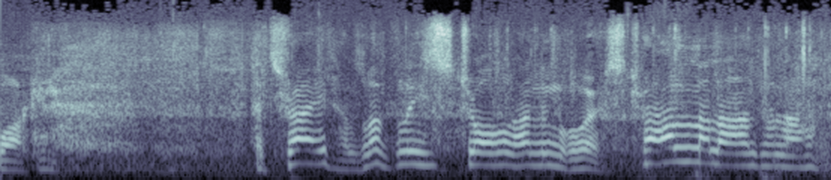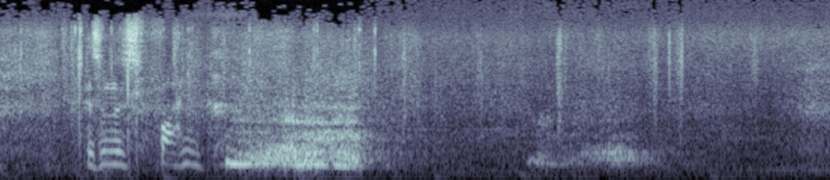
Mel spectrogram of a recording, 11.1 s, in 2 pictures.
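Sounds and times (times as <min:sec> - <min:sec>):
speech: 0:00.0 - 0:00.5, 0:01.7 - 0:07.8
sheepdog growling: 0:07.0 - 0:08.3, 0:09.1 - 0:10.0.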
